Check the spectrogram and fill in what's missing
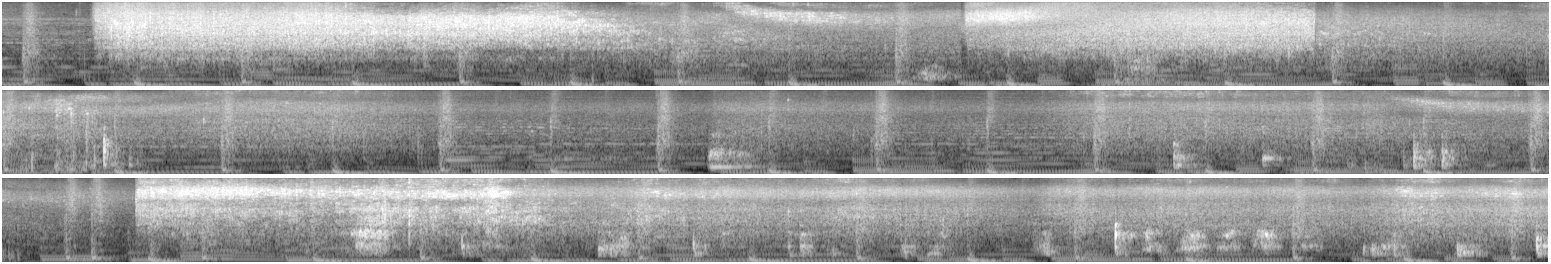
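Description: Shrimp fry and sizzle in a pan with vegetables and cheese for enchilado tacos, a loud continuous hiss broken by repeated stirring scrapes and clatters throughout.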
